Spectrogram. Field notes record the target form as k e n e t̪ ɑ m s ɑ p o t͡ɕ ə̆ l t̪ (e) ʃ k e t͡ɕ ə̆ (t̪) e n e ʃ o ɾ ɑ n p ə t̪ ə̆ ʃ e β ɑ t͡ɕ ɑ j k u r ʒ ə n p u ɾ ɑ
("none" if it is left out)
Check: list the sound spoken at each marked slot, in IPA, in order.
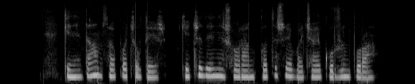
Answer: e, d̪

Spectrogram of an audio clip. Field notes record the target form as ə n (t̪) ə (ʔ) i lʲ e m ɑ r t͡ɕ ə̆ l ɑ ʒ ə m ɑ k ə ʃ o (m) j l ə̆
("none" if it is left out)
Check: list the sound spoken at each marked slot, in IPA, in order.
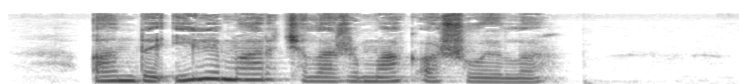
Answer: d̪, ʔ, none

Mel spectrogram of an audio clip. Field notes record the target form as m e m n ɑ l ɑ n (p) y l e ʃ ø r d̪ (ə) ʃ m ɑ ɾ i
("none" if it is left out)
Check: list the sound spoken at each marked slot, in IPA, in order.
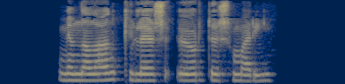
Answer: k, ə

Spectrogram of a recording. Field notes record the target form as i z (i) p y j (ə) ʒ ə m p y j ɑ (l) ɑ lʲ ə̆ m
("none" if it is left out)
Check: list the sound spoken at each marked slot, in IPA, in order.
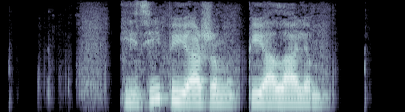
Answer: i, ɑ, l

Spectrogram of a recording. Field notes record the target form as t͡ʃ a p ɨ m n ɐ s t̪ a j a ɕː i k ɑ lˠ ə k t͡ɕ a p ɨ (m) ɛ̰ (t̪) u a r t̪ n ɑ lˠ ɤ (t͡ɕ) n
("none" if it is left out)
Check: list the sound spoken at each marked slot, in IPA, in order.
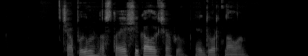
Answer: m, d̪, none

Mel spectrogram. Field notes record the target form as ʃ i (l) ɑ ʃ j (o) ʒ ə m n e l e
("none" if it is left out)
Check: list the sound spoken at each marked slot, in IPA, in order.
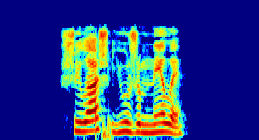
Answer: l, u

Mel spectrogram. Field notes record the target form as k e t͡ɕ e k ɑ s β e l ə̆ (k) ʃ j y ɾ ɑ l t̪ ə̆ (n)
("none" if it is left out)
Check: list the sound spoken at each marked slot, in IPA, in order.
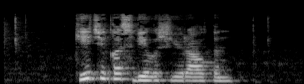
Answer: none, n

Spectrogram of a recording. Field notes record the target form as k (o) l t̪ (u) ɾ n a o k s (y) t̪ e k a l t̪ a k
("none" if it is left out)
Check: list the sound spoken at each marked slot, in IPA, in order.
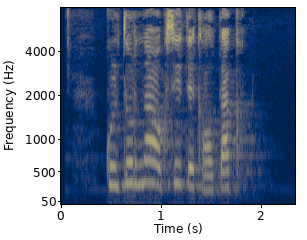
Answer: u, u, i

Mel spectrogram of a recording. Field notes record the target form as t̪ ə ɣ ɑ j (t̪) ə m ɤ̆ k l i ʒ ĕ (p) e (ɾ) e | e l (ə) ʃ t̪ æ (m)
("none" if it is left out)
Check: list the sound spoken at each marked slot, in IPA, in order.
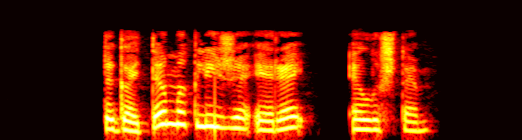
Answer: t̪, ʔ, ɾ, ə, m

